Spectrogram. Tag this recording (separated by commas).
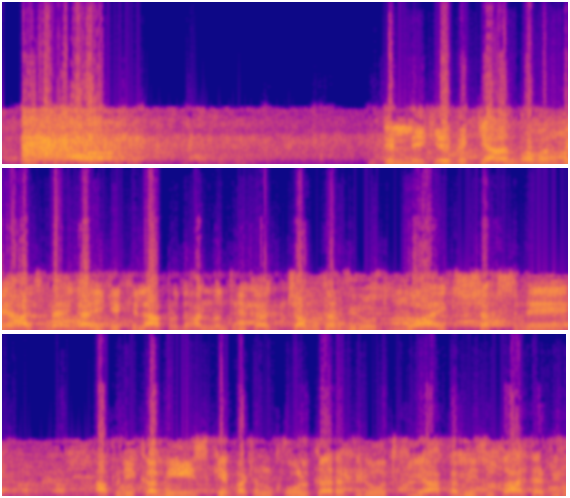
monologue, Speech, man speaking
